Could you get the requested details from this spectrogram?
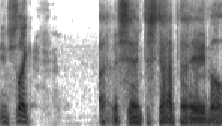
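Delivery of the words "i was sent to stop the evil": very low, deep, husky smoker's voice. Describing a character's first line, doing Alice's husky smoker's voice. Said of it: "she's just got like a smoker's voice".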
